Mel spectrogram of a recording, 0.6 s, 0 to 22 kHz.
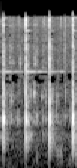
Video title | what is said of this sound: Sea Wall Inspection 170 st, North Miami Beach | you can hear the sound the hollow sound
